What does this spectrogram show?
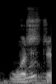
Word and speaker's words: Worcester: and they're from worst year how do you pronounce it worser Worcester Worcester Worcester Massachusetts so the band is command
